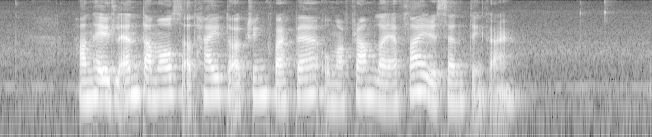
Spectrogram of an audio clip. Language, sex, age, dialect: Faroese, female, 36-60, Suðuroy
